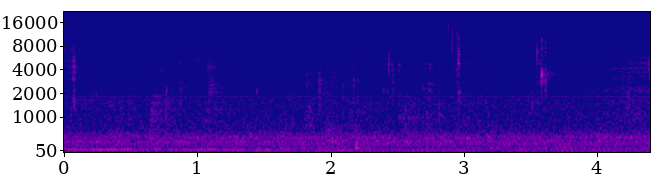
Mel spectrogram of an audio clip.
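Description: Faint mouth sounds of whiskey being tasted: a few small lip and tongue clicks while the sip is held and worked around the mouth, over a low steady room hum.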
